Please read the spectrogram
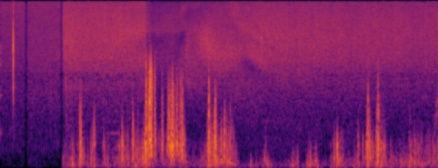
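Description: Irregular rustling and crackling close to the microphone, starting suddenly about a second in after a near-silent moment and running on loudly and unevenly.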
